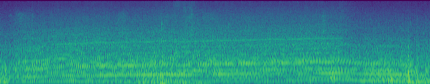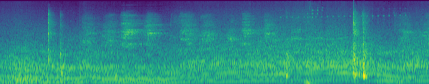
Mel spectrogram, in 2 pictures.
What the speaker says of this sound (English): Again, this thing just wants to drift because of how much power it has.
